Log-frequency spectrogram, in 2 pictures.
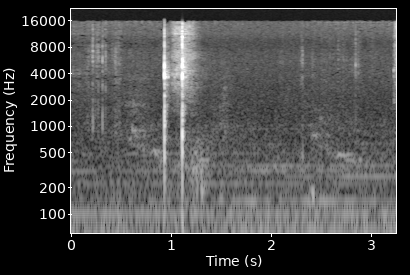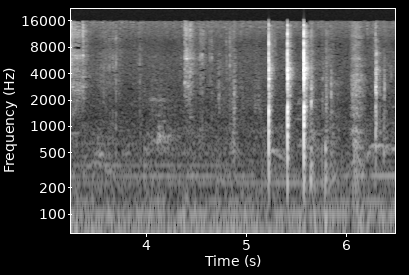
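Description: Knife blade cutting into a wooden bow-drill fireboard, opening up the ember notch so the ember can come out of the hole: two sharp cuts about a second in, then a quick run of four near the end.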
